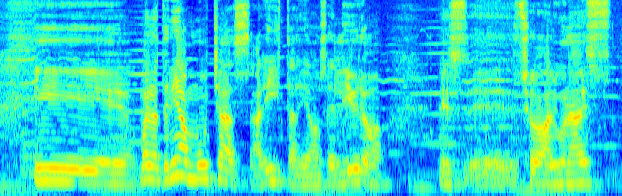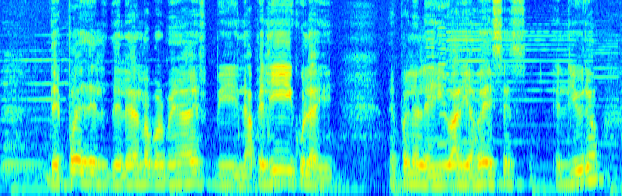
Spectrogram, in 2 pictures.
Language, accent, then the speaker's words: Spanish; Buenos Aires, Argentina; yo soy absolutamente porteño. De los 12 años fui a un colegio en el centro, solo me tomaba el subte. Siempre me gustó la ciudad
